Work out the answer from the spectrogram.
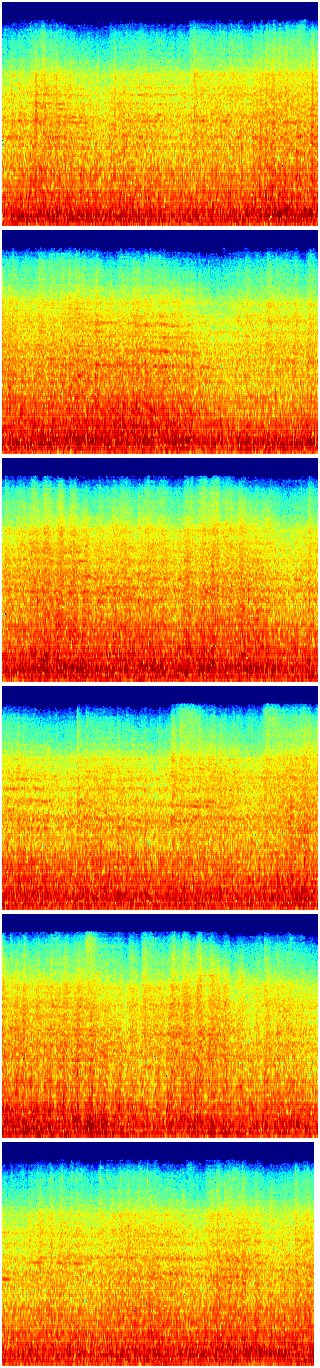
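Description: Freight train of covered hopper and open-top cars rolling past at speed: a steady rumble of steel wheels on the rails, with a continual run of wheel clicks.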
